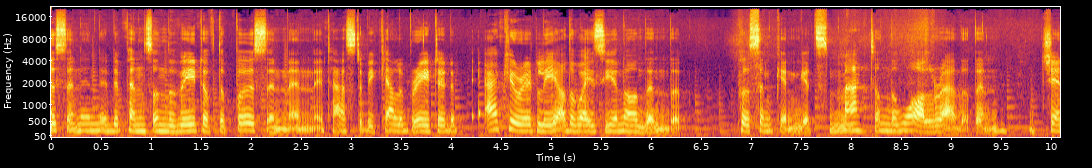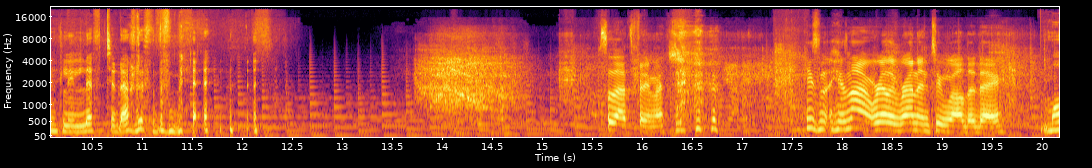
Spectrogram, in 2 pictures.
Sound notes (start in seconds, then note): 10.9 laughs; 13.6 robot whirs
